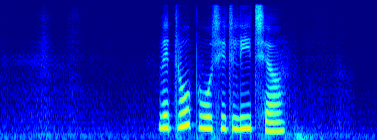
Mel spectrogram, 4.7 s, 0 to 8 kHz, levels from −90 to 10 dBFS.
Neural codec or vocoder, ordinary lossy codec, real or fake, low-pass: codec, 16 kHz, 0.2 kbps, FocalCodec; none; fake; 7.2 kHz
